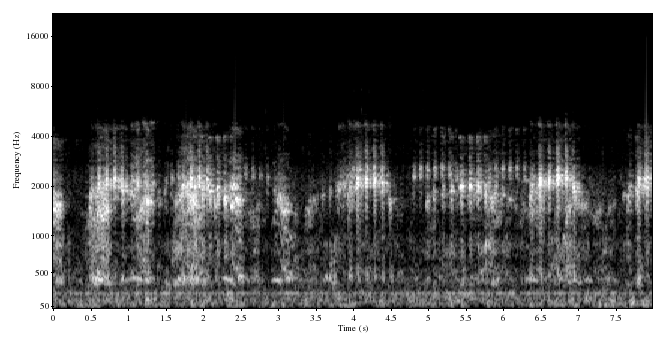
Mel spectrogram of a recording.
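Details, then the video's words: Nighttime frog concert at a pond, with bursts of raspy, pulsing croaks that rise and fall roughly every second or so. Several frogs overlap in a dense, rhythmic chorus over a faint constant hum. "Froschkonzert. Frosch Geräusche quaken. Frösche Geräusche Konzert"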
